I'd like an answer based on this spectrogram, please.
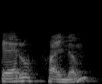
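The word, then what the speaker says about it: Pterophyllum: पी से spelling इसकी start होती है, तो टेरोफाइलम, इट is angel fish.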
